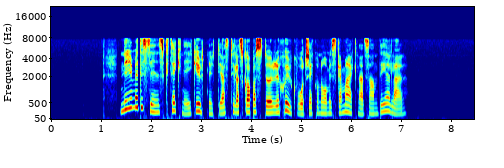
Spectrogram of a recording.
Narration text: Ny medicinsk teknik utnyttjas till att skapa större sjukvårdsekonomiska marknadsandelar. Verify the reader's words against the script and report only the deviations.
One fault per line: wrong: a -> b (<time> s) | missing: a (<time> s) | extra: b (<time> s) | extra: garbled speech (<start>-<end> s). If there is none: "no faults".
no faults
